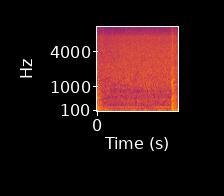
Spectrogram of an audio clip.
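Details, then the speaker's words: 1973 VW Super Beetle front end, worse on the right side: one dull clunk as the right wheel is rocked by hand after the passenger tie rod was disconnected; owner suspects the strut or its lower bushing. "I think that is the noise I'm looking for so I'm thinking that it's actually something here in the strut either the connection down here if that bushings gone out"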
